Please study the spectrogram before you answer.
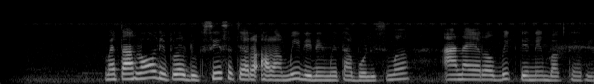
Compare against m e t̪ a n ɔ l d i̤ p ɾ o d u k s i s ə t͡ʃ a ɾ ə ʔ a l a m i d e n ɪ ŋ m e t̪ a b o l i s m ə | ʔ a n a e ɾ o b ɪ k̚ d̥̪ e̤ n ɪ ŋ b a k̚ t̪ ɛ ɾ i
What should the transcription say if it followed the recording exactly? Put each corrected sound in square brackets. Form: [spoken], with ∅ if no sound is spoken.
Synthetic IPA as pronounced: m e t̪ a n ɔ l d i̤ p ɾ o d u k s i s ə t͡ʃ a ɾ [a] ʔ a l a m i d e n ɪ ŋ m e t̪ a b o l i s m ə | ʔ a n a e ɾ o b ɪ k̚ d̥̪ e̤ n ɪ ŋ b a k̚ t̪ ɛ ɾ i

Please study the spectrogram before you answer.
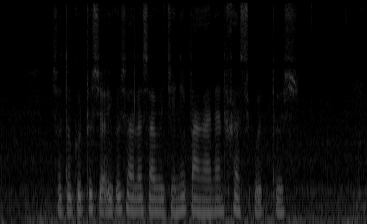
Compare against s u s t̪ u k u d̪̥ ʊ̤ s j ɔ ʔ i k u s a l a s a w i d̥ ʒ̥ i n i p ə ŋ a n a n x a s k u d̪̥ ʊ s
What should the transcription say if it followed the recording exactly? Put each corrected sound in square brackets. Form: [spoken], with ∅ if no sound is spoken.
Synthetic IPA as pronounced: s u [∅] t̪ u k u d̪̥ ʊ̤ s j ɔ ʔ i k u s a l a s a w i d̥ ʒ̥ i n i p [a] ŋ a n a n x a s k u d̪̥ ʊ s

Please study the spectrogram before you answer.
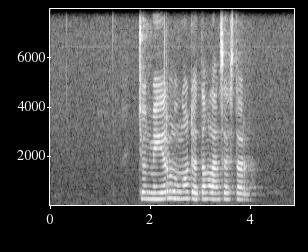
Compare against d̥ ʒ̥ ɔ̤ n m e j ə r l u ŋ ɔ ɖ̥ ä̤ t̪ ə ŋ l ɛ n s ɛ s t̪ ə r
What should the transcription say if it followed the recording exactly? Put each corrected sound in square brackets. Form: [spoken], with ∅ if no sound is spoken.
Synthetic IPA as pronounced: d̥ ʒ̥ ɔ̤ n m e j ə r l u ŋ ɔ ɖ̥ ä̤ t̪ ə ŋ l [a] n s ɛ s t̪ ə r

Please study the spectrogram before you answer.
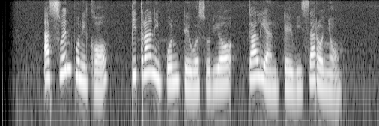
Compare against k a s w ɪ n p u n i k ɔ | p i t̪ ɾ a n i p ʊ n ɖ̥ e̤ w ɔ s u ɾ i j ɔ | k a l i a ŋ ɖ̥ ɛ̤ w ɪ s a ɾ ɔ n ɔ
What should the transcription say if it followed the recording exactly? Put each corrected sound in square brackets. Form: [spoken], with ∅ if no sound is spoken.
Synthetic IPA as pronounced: [ʔ] a s w ɪ n p u n i k ɔ | p i t̪ ɾ a n i p ʊ n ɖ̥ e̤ w ɔ s u ɾ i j ɔ | k a l i a [n] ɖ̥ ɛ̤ w [i] s a ɾ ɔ [ɲ] ɔ

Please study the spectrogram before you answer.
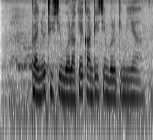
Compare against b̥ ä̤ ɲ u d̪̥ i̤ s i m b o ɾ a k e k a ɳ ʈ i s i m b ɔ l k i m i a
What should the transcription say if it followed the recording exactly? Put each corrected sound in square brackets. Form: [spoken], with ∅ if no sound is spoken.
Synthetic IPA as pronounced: b̥ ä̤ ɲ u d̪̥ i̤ s i m b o [l] a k e k a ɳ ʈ i s i m b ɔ l k i m i a

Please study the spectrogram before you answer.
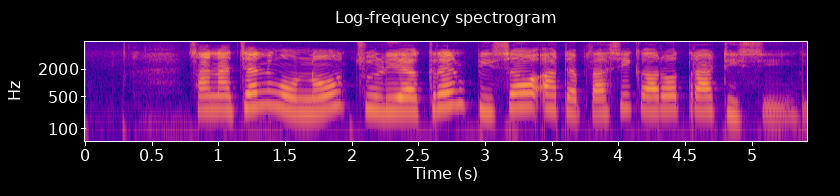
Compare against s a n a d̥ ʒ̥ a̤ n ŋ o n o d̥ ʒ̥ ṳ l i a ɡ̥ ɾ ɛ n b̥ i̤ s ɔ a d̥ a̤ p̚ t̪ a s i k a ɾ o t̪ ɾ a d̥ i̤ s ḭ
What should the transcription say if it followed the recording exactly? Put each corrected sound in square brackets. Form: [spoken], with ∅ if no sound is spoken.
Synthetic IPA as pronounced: s a n a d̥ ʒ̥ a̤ n ŋ o n o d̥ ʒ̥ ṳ l i a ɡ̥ ɾ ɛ n b̥ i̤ s ɔ a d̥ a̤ p̚ t̪ a s i k a ɾ o t̪ ɾ a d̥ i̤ s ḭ

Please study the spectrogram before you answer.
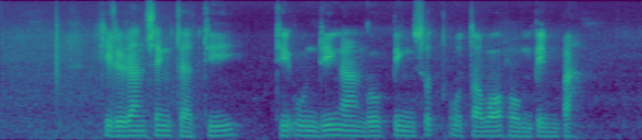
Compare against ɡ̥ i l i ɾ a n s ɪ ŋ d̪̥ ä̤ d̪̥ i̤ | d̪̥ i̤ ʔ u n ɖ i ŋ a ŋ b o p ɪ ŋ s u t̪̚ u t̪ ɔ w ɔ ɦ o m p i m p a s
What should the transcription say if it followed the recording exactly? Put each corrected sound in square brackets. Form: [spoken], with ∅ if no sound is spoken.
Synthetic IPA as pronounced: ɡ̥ i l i ɾ a n s ɪ ŋ d̪̥ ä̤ d̪̥ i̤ | d̪̥ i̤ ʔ u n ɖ i ŋ a ŋ [ɡ] o p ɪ ŋ s [ʊ] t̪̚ u t̪ ɔ w ɔ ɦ o m p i m p a [h]

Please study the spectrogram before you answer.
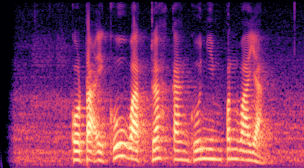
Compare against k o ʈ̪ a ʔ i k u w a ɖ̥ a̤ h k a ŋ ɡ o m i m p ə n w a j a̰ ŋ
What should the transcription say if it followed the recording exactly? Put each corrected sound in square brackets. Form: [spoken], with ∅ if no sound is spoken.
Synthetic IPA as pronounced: k o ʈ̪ a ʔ i k u w a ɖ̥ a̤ h k a ŋ ɡ o [ɲ] i m p ə n w a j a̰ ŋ

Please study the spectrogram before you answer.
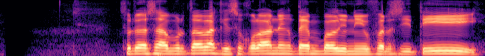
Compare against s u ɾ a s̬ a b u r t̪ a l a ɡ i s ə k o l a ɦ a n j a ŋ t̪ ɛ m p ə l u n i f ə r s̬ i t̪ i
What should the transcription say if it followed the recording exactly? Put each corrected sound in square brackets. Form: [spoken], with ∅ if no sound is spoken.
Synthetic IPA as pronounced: s u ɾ a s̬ a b u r t̪ a l a ɡ i s ə k o l a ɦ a n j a ŋ t̪ ɛ m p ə l u n i f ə r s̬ i t̪ i

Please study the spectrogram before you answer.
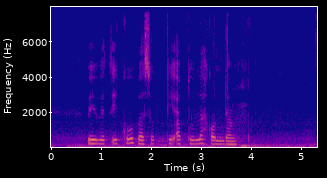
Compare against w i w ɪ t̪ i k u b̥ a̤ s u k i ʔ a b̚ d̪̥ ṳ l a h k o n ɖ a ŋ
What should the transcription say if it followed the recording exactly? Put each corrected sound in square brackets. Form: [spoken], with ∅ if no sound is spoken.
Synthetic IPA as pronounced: w i w ɪ t̪ i k u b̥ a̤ s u k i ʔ a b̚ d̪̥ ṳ l a h k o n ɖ a ŋ

